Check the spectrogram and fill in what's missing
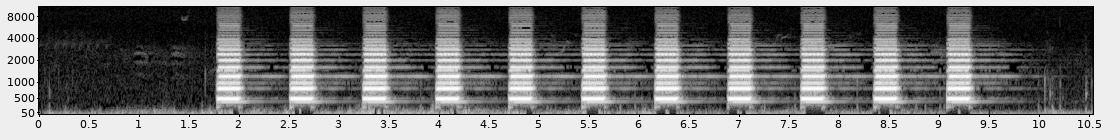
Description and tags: Car Alarm recorded on a Tascam with an Azden shotgun mic, with wind cover. Recorded about 4-6 feet from the front of the vehicle. Audio is straight outta recorded, no post production.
